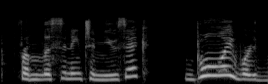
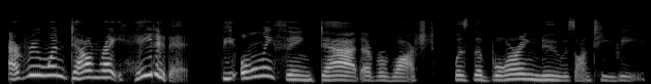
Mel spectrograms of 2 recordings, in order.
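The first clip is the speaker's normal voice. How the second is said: ordinary delivery, nothing marked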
